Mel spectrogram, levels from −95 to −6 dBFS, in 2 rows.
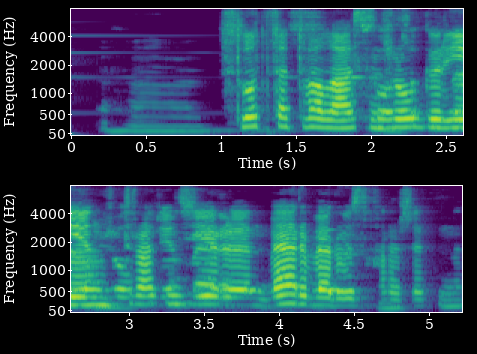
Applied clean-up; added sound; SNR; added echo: classical method WPE with log-MMSE.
